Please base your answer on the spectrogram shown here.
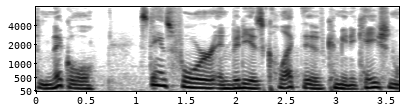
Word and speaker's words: NCCL: NCCL, pronounced nickel, stands for Nvidia's collective communication library.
